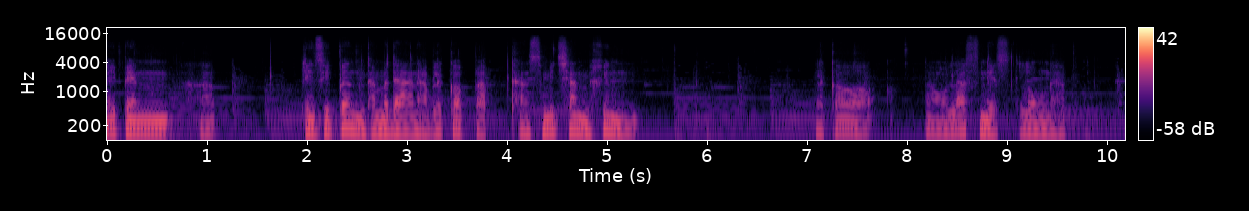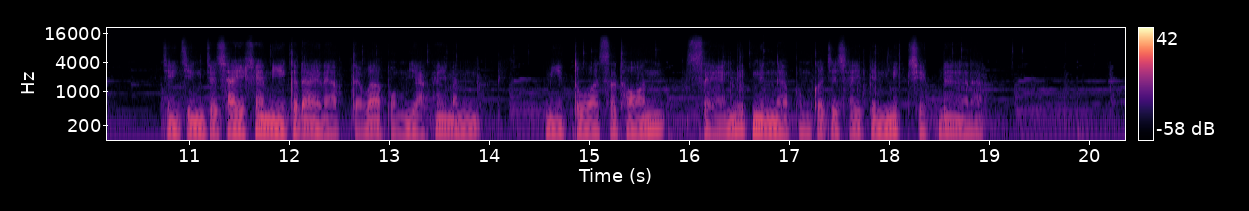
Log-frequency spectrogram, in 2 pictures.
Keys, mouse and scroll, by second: 0.4 scroll up 1, 0.6 scroll down 1, 0.7 scroll up 1, 2.3 scroll down 1, 4.0-4.4 drag, 4.0 right click, 5.5 a, 6.3 middle click, 7.4-7.9 drag, 9.4 middle drag, 11.8 middle drag, 12.7 middle click, 13.3 middle drag, 14.2 middle click, 14.9 click, 14.9 right click, 15.3-15.6 drag, 15.3 right click, 16.3 shift+a, 16.6 click, 16.6 right click, 17.7 m, 18.0 i, 18.6 click, 19.2 click, 19.7 click, 20.3 shift+a.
